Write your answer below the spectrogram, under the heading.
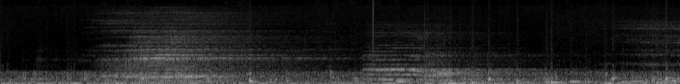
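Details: Humpback whale underwater: a drawn-out harmonic cry early on, then a sharper rising note near the middle, all above heavy low rumbling water noise.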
